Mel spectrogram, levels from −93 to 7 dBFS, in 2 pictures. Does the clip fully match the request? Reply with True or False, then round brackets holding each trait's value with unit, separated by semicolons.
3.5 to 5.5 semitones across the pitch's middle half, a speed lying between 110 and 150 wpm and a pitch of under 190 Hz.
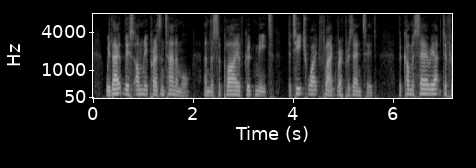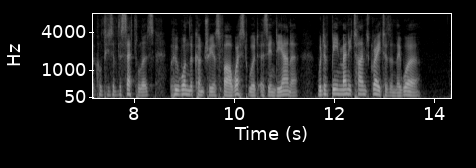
False (4.3 semitones; 165 wpm; 140 Hz)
